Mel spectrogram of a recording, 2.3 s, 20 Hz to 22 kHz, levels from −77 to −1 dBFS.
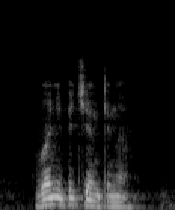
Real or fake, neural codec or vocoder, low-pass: real; none; 7.2 kHz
